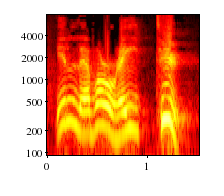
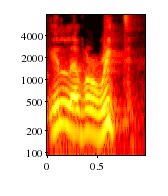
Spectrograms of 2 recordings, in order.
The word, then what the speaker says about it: elaborate: elaborate 이렇게 발음될 때가 있고 elaborate 이렇게 발음될 때 있어요. rate 이렇게 발음되면 동사형을 얘기해주고요. 그 다음에 elaborate 이런 식으로 얘기해주면 이제 형용사형을 얘기해주거든요. 발음에 따라서.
